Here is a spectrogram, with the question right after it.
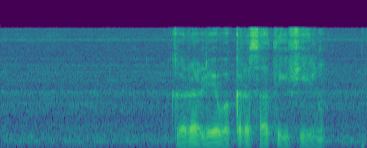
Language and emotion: Russian, neutral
